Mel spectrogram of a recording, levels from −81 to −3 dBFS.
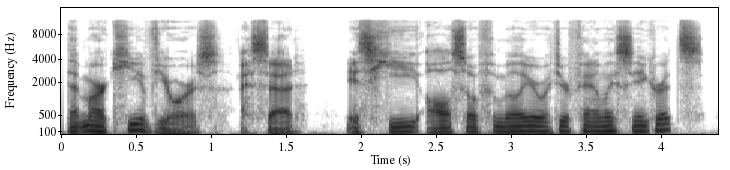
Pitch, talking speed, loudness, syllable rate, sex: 95 Hz, 190 wpm, -17 LUFS, 5.3 syllables/s, male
